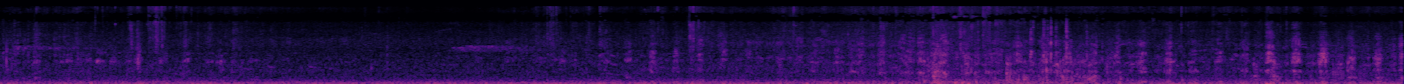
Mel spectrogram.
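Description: Dogs panting while moving about on dirt, the panting quick and rhythmic and louder in the last few seconds as the dogs come close, over a steady low background rumble.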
